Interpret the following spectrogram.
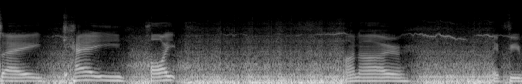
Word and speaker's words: K-Pipe: an it's a k like k for kilo okay dash pipe not a gay pipe right it's not an it's a k-pipe right and sorry my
